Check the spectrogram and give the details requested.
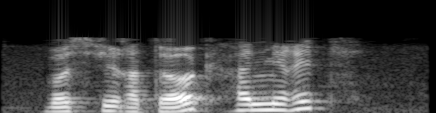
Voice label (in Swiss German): "wasderedag", alsace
